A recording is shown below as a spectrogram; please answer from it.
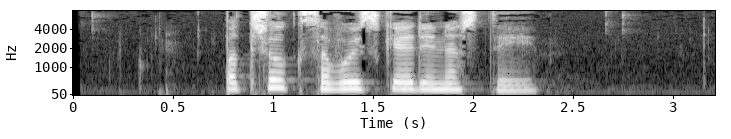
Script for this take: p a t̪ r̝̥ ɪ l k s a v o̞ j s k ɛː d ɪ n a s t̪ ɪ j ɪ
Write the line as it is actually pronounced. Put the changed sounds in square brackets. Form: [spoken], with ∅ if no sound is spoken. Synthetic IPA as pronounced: p a t̪ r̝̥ ɪ l k s a v o̞ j s k ɛː d ɪ n a s t̪ ɪ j ɪ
